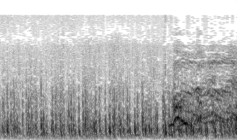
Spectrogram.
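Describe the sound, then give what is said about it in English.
Several horses gallop closer, led by a sheriff riding in front, their hooves pounding in a fast, dense rhythm that grows louder toward the end, with a rushing, windy background. “Here they come. It's all right. That's the sheriff riding in front.”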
